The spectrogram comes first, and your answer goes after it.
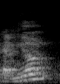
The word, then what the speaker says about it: camión: La palabra camión, ¿cierto? Que es una palabra aguda con tilde, y la palabra velador, que es una palabra aguda sin tilde.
